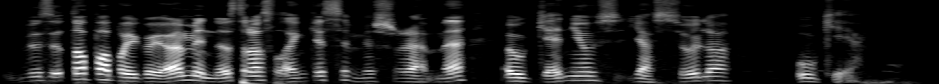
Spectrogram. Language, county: Lithuanian, Šiauliai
